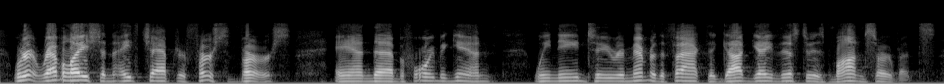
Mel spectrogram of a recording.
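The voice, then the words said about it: Voice going hoarse, strained. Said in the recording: “I started losing my voice in the middle of it”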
